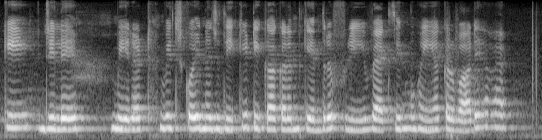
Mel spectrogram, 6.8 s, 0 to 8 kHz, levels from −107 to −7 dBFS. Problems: none marked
